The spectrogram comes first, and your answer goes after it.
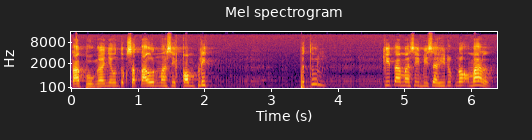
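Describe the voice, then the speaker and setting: A male preacher, giving a sermon that chants Arabic verses slowly, explains them in casual speech and puts questions to the congregation. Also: high voice, steady tone.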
